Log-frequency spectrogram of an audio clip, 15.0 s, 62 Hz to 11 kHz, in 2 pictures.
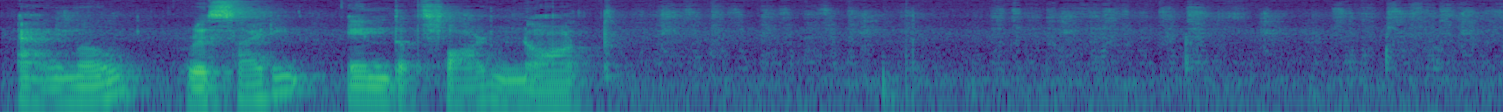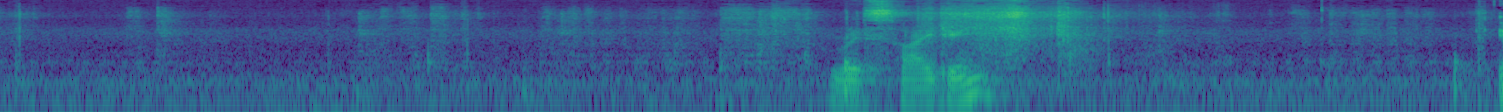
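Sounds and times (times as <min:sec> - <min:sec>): pen scratching: 0:03.3 - 0:04.4, 0:06.7 - 0:08.4, 0:09.3 - 0:11.6.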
